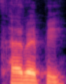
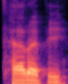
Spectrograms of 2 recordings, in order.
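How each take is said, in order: Both takes have the same delivery.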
